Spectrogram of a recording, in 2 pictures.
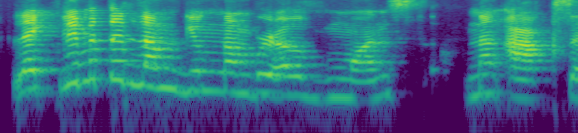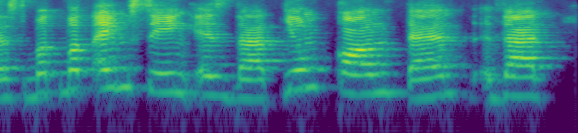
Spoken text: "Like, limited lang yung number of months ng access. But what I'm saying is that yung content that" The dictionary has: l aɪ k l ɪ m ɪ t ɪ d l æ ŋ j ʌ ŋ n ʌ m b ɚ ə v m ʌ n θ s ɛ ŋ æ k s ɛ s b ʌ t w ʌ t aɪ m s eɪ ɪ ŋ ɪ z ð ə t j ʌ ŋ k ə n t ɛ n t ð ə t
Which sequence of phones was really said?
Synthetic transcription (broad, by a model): l aɪ k l ɪ m ɪ t ɪ d l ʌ ŋ j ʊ ŋ n ʌ m b ɚ ə v m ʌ n t s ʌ ŋ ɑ k s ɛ s b ʌ t w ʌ t aɪ m s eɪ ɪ ŋ ɪ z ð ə t j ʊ ŋ k ə n t ɛ n t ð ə t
